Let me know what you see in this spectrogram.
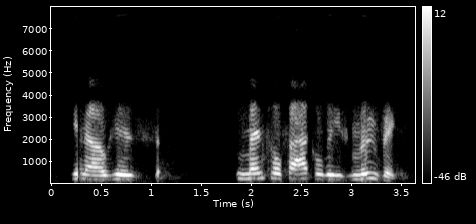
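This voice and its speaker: With a Southern US accent, a woman speaks at a fairly high pitch with lively intonation. Her pace is fairly slow. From Mississippi. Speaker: caller. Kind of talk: call-in radio comment. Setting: phone call.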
